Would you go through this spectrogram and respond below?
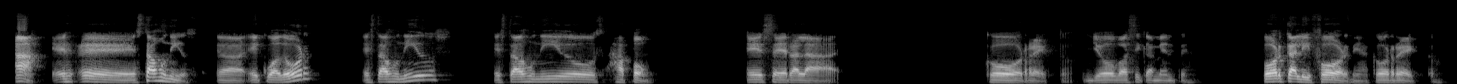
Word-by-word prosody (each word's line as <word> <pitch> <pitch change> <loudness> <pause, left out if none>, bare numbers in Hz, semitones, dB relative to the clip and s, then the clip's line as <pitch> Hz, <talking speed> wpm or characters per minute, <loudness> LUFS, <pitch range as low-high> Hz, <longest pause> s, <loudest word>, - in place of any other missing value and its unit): Ah, - - +5
eh - - -3
eh, 110 -8 +3
Estados 100 - +4
Unidos, 145 -7 -4 0.2
ah, 90 -2 -2
Ecuador, - - +1 0.4
Estados 120 +4 -1
Unidos, 210 - -5 0.4
Estados 120 +4 0
Unidos, 125 -3 -2
Japón. - - -3 0.9
Esa 110 0 -2
era 105 -1 +2
la 100 - -2 1.4
Correcto, 100 -2 -1
yo 100 +3 -2
básicamente. 95 -2 -7 0.7
Por 135 +2 +6
California, 105 -8 +3
correcto. 95 0 -4
110 Hz, 85 wpm, -23 LUFS, 95-125 Hz, 1.4 s, Por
